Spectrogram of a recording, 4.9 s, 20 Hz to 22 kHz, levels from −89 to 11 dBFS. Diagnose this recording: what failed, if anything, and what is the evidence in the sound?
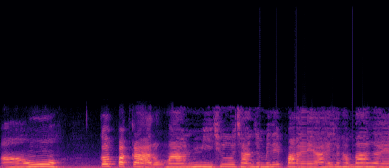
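The network stage failed: from 3.23 to 4.62 s, repeated packet loss (robotic sound) left about 15 holes in the speech, the longest 54 ms, with roughly 210 ms missing. The jitter buffer patched each hole by stretching the preceding sound, so this stretch turns choppy with pieces missing, heard through a call codec's band limit near 8 kHz.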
